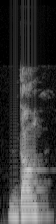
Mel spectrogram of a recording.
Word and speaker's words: dans: La pronunciación de esta combinación c'est A. Por ejemplo, dans.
